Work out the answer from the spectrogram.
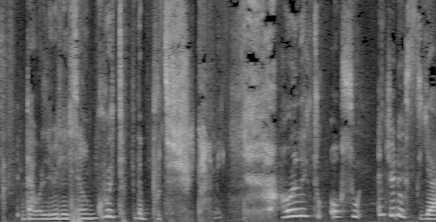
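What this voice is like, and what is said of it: Usual voice. Nothing is said of it.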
